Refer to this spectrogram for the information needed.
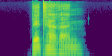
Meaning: inflection of bitter: 1. strong genitive masculine/neuter singular 2. weak/mixed genitive/dative all-gender singular 3. strong/weak/mixed accusative masculine singular 4. strong dative plural
- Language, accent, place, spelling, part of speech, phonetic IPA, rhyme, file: German, Germany, Berlin, bitteren, adjective, [ˈbɪtəʁən], -ɪtəʁən, De-bitteren.ogg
